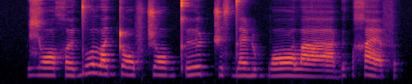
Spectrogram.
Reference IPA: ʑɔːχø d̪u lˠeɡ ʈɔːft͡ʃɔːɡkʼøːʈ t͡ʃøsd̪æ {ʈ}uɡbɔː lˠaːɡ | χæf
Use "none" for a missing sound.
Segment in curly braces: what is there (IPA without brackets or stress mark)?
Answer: ɳ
